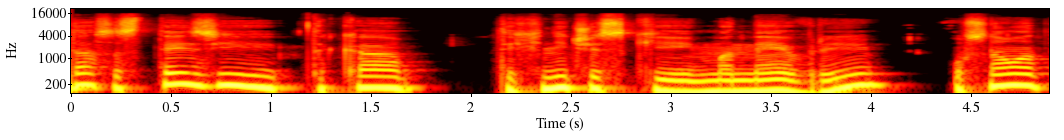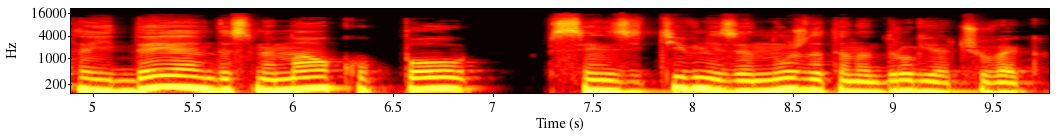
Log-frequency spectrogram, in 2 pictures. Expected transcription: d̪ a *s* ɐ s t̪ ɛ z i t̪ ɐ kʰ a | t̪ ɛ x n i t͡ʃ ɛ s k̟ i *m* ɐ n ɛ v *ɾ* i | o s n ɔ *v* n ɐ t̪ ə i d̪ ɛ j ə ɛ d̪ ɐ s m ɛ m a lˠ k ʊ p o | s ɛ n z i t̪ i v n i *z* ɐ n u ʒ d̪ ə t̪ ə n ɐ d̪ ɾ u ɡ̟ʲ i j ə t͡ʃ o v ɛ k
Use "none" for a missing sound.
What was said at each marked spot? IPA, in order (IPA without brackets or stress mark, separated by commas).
s, m, ɾ, v, z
